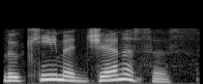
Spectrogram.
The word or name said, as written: leukemogenesis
